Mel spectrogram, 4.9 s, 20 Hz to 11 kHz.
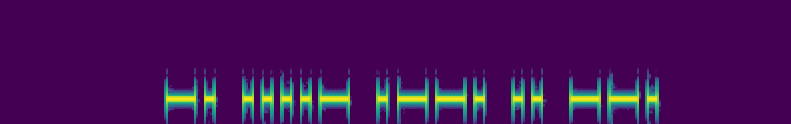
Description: Morse code, heard as a keyed tone, about 20 wpm, 700 Hz. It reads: N4PIG
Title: USA Call Signs - 5 Characters - Repeated 2x - 20wpm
